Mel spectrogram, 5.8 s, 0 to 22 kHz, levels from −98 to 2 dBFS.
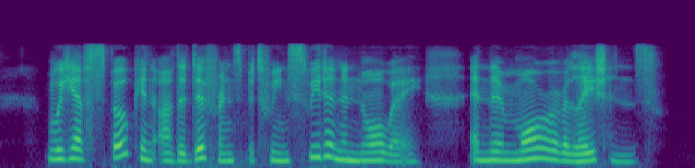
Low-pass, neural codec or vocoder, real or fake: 7.2 kHz; codec, 16 kHz, 0.8 kbps, ZipCodec; fake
